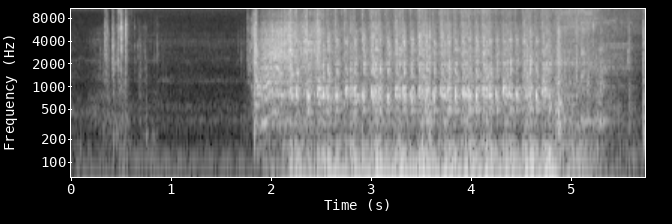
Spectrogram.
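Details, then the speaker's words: 1994 Chevy Astro van, first start of a remanufactured engine after turning the distributor rotor counterclockwise; it cranks briefly, then settles into a steady, even cold idle with no misses or knocks. "hey it runs all right yep yep yep yep success I love success all right well I know what I need to do now I know what I need to do starts nice"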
